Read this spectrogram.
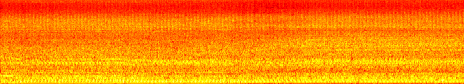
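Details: Cox (VW Beetle) air-cooled engine: loud busy idle with rough uneven rattle and thrash over the beat; abnormal engine noise, cause not pinned down.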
